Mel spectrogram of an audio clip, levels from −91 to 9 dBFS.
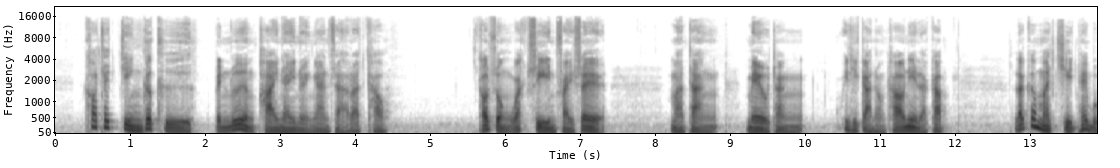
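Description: A treble-cut de-emphasis applied wrongly from 9.33 s to the end rolls off highs, about 8 dB down at 10 kHz, leaving the speech dull and muffled.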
